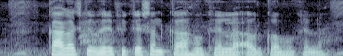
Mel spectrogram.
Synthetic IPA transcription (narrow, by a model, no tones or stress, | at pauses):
kaɡəd͡ʒkebʱeɾipʰikesənkaɦokʰelːaʔa̰ʊɾkəbɦokʰelːa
